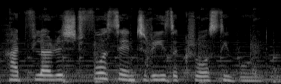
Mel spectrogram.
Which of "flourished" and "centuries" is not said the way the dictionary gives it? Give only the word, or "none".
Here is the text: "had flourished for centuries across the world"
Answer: none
